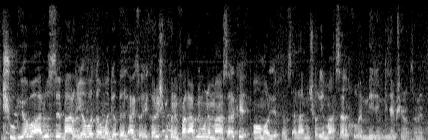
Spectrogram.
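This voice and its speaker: A man's voice: medium pitch, steady tone, few pauses, crowd noise, natural voice. An actor playing a brash young male suitor who talks with bold, lecturing insistence. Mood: coaxing. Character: cocky young male suitor, pushy and preachy. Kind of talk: comic screen acting. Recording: noisy background hiss.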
